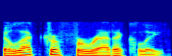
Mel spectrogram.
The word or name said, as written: electrophoretically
